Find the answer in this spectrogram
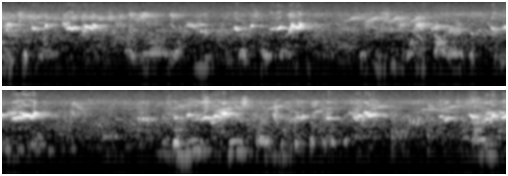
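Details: Black-crested bulbul song recorded at Kyari Village in Corbett National Park: a string of clear, warbling whistled phrases with quick up-and-down inflections, coming every second or two, while people talk quietly in the background.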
